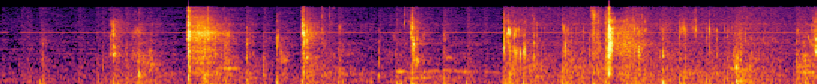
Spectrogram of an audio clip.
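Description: Close-miked eating sounds: a woman chewing mouthfuls of biryani with chicken gravy, with several sharp, wet mouth smacks and clicks, the loudest about two seconds in and about six seconds in.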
